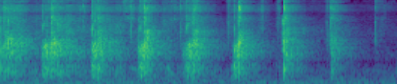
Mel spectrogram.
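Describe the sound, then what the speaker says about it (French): Single person or small group claps by hand at a French-language panel event, eight or nine distinct, evenly spaced claps, fairly close and moderately quiet, fading toward the end. "Si vous pouvez l'applaudir, s'il vous plaît."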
